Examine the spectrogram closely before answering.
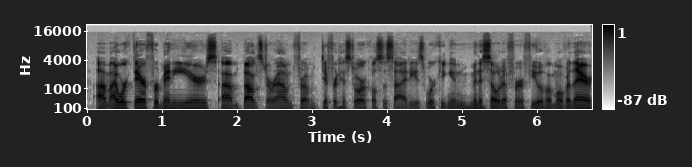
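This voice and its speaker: A man's medium-pitched, monotone, flat delivery at a very fast pace, with an Upper Midwest accent. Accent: Upper Midwest American. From western Wisconsin. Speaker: downtown business organization director. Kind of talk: casual interview chat.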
